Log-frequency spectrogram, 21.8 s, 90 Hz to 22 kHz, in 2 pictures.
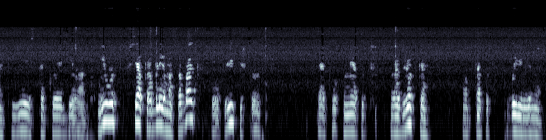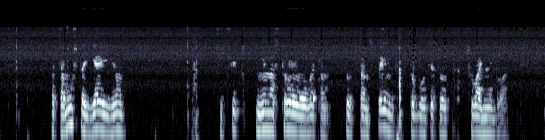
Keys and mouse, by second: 2.9 click, 5.1-7.9 middle drag, 10.1-11.1 middle drag, 12.3-14.7 middle drag.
